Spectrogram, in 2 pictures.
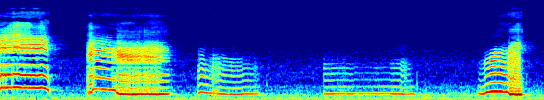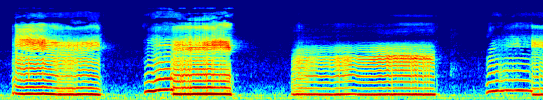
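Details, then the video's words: Female pet otter Sakura indoors, repeatedly demanding something her owner has; rich harmonic squeals and whines, some short and some drawn out over a second, coming in uneven bursts with brief gaps. "いらないって言ったのに飼い主が持ってると何度でも欲しがるカワウソ Otter want it as often as their owners have it."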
